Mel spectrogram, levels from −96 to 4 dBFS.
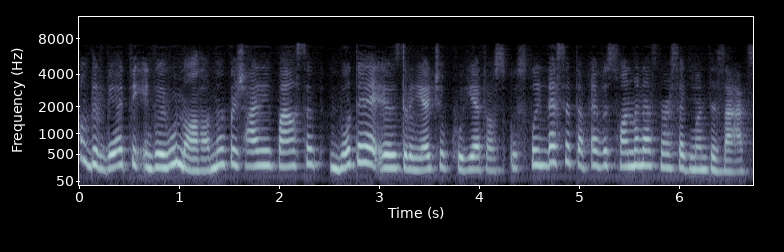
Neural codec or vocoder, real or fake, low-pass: codec, 16 kHz, 0.5 kbps, FunCodec, trained on LibriTTS, 25 frames a second; fake; 7.2 kHz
